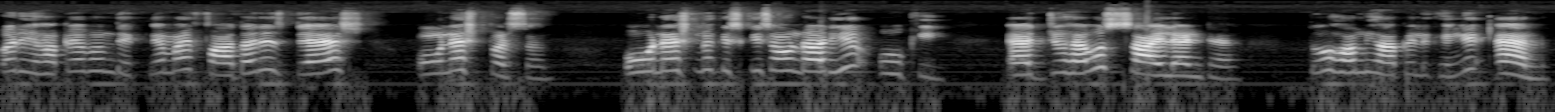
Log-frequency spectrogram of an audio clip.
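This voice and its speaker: A woman's voice: very high-pitched, steady tone, measured pace, sharp tone, no echo, low-quality recording. A woman teacher with an Indian accent explaining a grammar worksheet step by step and reading example sentences aloud. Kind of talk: classroom grammar lesson.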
